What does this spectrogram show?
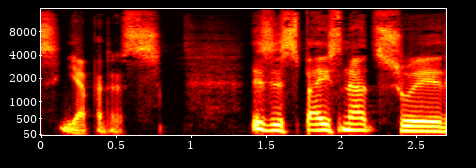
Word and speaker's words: Iapetus: It starts with an I. It's spelled Iapetus, Iapetus.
